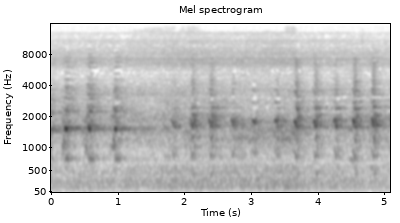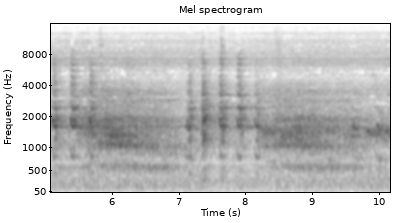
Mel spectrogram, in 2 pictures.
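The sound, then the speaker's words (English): A wild turkey hen yelps in a long run of rapid, evenly spaced, raspy notes, breaks off briefly, then starts a shorter run of yelps. Loud and clear against a faint background, with no voices. “she could be right in some intense yelping, and as soon as that gobbler gobbles, she's off right away”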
